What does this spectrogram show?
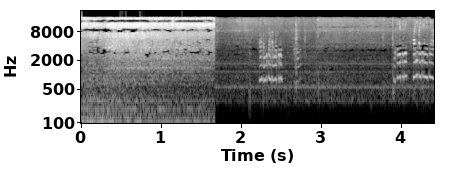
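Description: Spiced paneer and vegetable masala sizzling as it is spooned into hot oil in a frying pan, with a spoon scraping it out of a paper bowl. Under two seconds in, the sound cuts off abruptly to a much quieter stretch with two brief higher-pitched sounds.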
